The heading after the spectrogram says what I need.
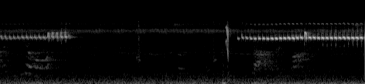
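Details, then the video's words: Common iora producing long, high, rapidly pulsed trills, one fading out, then after a pause a sharp click and a second strong buzzing trill that swells and continues to the end. "Suara burung sirtu/ Suara burung Cipo/ Suara burung Cipow/ Suara burung cipoh"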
